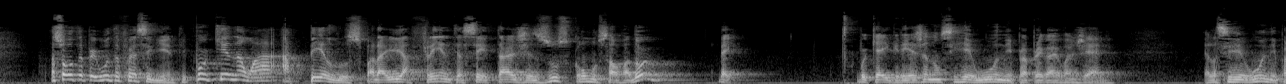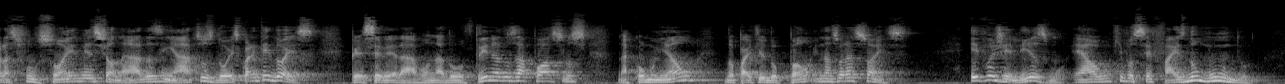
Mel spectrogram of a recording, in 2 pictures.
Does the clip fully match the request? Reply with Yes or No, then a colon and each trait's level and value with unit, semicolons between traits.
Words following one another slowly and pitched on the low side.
No: average, 150 wpm; low, 110 Hz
